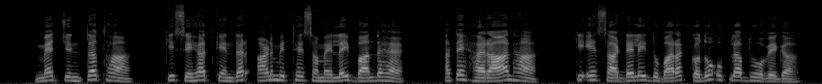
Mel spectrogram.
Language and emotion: Punjabi, fearful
